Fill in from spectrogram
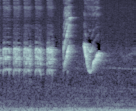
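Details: Orange-headed thrush song played as a ngeplong therapy to stimulate singing. Five even buzzy notes come quickly, then two sharp sweeping whistles, the second sliding down, over a low background hum.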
